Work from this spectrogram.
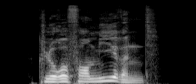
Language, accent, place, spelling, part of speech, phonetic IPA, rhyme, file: German, Germany, Berlin, chloroformierend, verb, [kloʁofɔʁˈmiːʁənt], -iːʁənt, De-chloroformierend.ogg
- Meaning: present participle of chloroformieren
